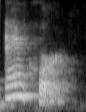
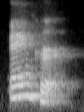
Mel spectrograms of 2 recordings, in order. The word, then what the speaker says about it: anchor: of the silent h h is often silent when following c g k r or W let's look at some examples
